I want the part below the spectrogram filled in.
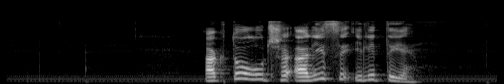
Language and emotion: Russian, positive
